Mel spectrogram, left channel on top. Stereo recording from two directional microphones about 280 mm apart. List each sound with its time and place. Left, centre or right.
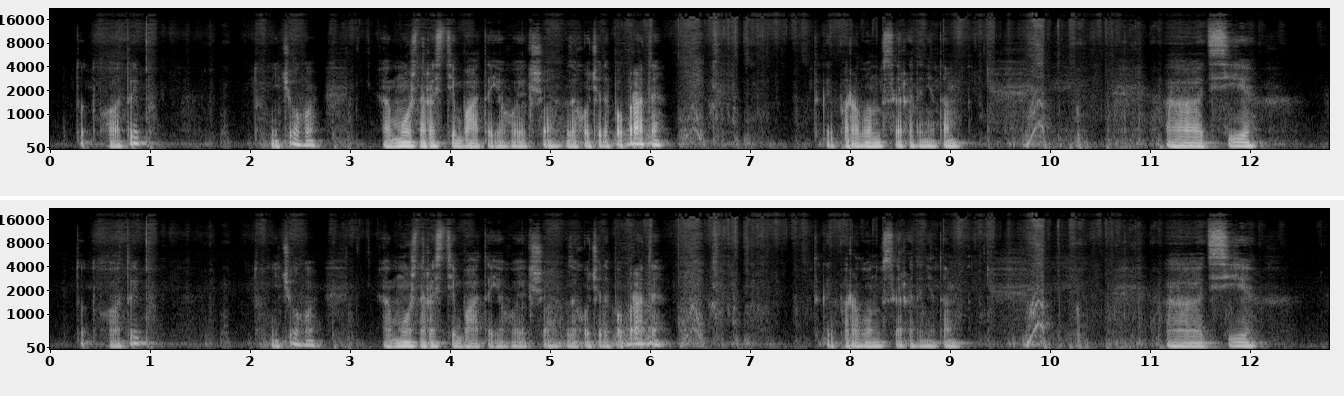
0.6 s a sound: centre
2.0 s speech: centre
6.2 s zipper: centre
7.6 s a sound: centre
9.8 s dog: centre
10.6 s typing: centre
